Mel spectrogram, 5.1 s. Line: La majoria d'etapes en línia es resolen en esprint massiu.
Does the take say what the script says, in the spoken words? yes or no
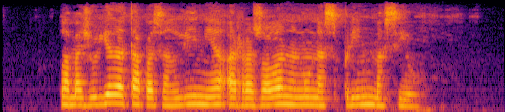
no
